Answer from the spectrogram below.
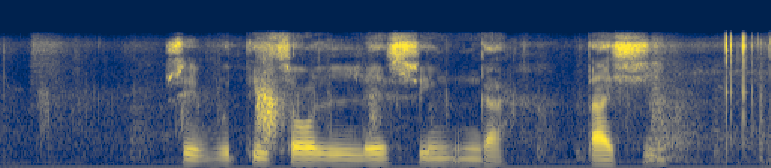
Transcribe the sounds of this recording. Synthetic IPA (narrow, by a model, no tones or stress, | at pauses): ʂiβutisɔleʂiŋɡa | taʃi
